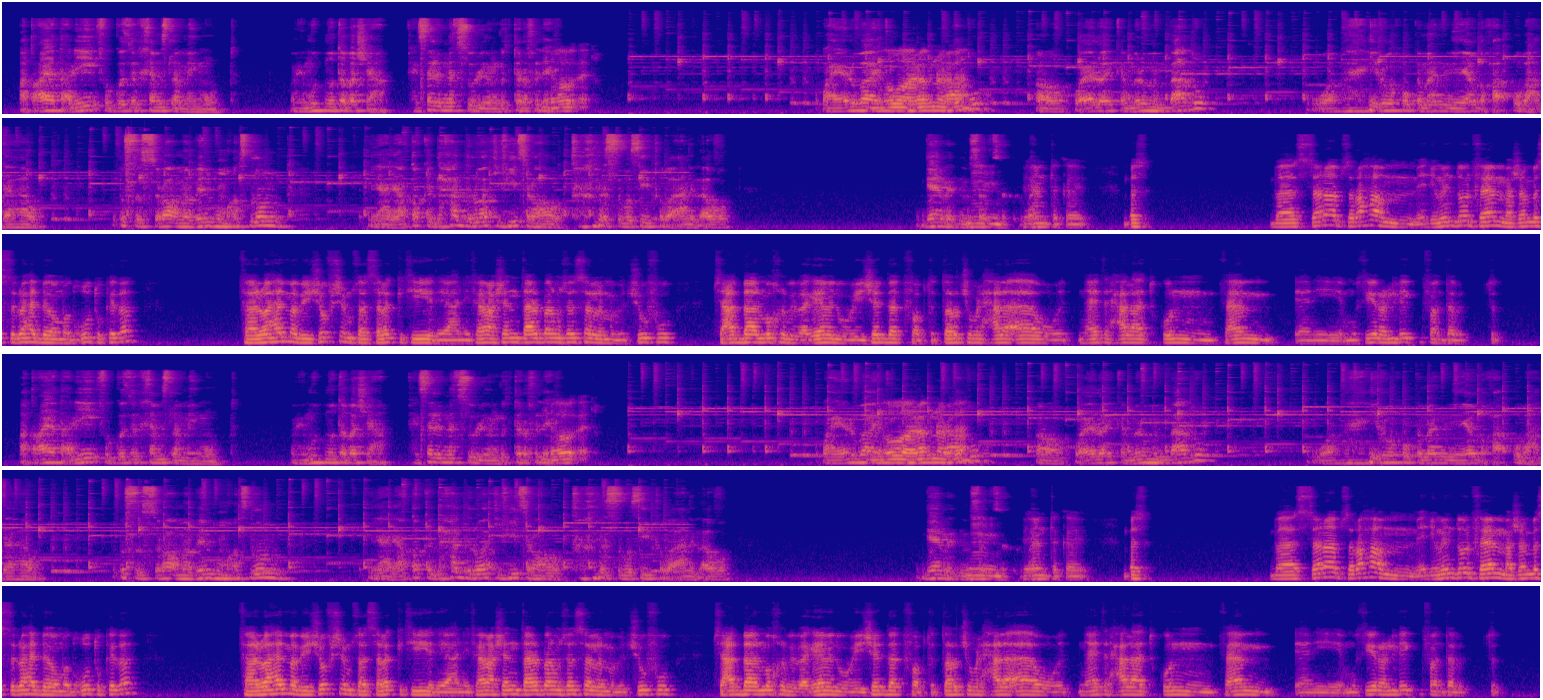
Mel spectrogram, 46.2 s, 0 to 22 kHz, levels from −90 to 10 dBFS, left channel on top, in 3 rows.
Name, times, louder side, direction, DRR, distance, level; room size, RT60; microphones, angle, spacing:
voice 1, 0.2-2.2 2.9-5.6 8.2-9.9 10.3-12.1 13.1-15.8 16.5-18.3 19.0-22.7 24.5-25.2 25.6-25.8, left 2 dB, 90° left, 1.2 m, -32 dB
voice 2, 5.5-5.8 8.6-9.7 25.0-26.2 26.7-26.8 28.1-32.1 33.2-37.5 37.9-45.4, equal, 10° right, 0.6 m, -27 dB
sound 1, 6.3-22.3, right 3 dB, 70° right, 0.8 m, -42 dB
2.4 x 2.3 x 2.5 m
head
